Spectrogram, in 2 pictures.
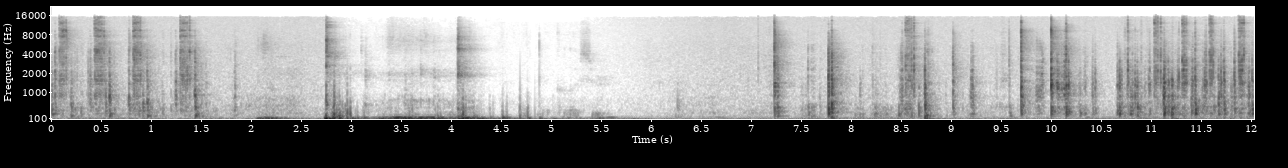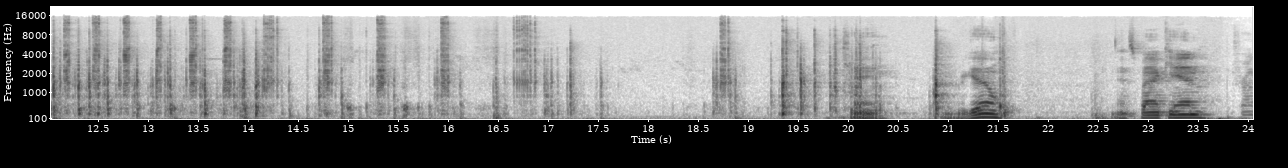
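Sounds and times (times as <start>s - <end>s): hand ratchet clicking: 0.0s - 1.6s, 10.9s - 16.1s.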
